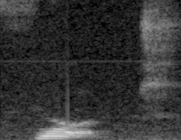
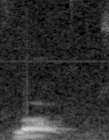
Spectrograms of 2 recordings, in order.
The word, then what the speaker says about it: flout: ফ্লোট, ফ্লোট না ফ্লাউট? আরে আরে ভাই, ফ্লাউট।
